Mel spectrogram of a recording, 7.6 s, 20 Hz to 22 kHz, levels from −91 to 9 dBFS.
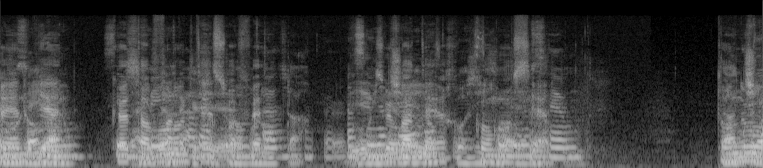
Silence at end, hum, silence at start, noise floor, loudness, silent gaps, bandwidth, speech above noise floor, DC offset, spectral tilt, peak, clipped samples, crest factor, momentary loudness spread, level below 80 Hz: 0 s; none; 0 s; -55 dBFS; -19 LUFS; none; 16 kHz; 37 dB; under 0.1%; -6 dB/octave; -2 dBFS; under 0.1%; 16 dB; 13 LU; -46 dBFS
